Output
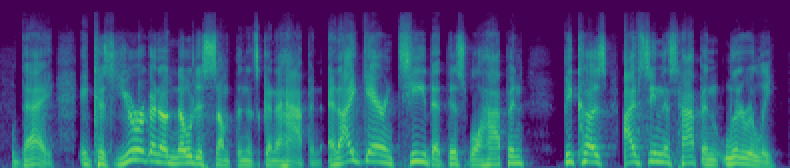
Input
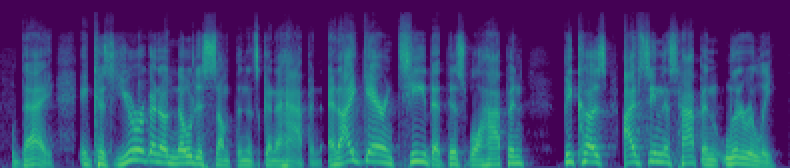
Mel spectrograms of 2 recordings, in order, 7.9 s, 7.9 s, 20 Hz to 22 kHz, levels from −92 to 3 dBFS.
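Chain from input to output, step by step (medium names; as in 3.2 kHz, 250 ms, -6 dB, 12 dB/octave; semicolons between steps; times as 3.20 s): 0.41–3.01 s: peaking EQ 1.3 kHz +10 dB 0.37 oct; trim +5.5 dB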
